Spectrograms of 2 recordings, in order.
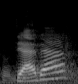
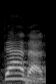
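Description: First: The word sounds uncertain and questioning. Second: The word sounds like an excited exclamation. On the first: The speaker is unsure who is in the picture. "There was a clear hint of question in his voice" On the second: The speaker happily recognizes the person. "with the exclamation that he normally does"

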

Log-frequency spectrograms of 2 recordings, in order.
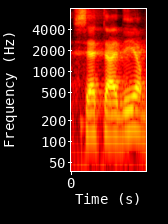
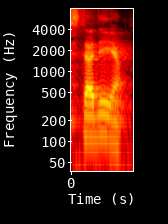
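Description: First: Each syllable is said clearly and in full. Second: The syllables are squeezed and slurred together.

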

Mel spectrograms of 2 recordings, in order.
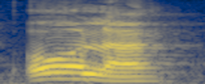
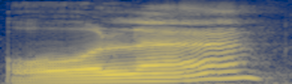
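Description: First: It is a plain, neutral greeting. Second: It is a drawn-out, flirtatious greeting.

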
